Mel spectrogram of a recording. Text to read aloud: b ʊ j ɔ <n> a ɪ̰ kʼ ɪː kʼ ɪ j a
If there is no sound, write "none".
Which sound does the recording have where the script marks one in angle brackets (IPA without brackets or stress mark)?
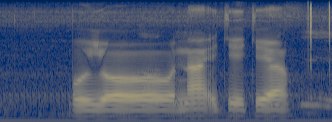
n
